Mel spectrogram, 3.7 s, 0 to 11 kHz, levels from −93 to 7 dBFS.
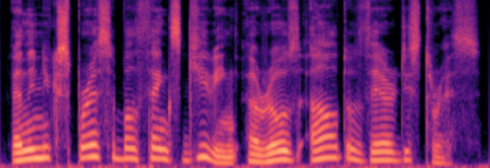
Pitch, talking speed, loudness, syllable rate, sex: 170 Hz, 130 wpm, -17 LUFS, 5.1 syllables/s, male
